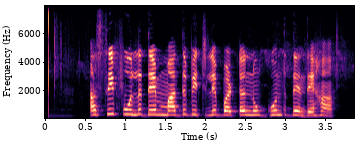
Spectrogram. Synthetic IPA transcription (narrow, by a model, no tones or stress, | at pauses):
əsĩːpʰuld̪eːməd̪ʋɪt͡ʃleːbəʈənnũːɡʊnt̪d̪ẽːnd̪eːɦãː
